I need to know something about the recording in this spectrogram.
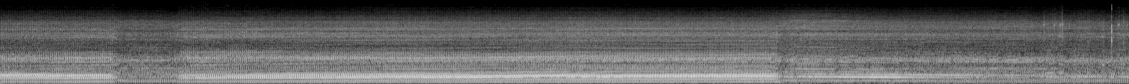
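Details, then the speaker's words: Honda PC50 moped near flat out, mic on the rider's collar: buzzy two-stroke note climbing with throttle, one brief dip, then pulling cleanly. The owner notes random split-second bogs and suspects a vacuum leak, not fuel supply. "but I mean yeah she's going nice like that was kind of flat out and it's still hard a little bit left"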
